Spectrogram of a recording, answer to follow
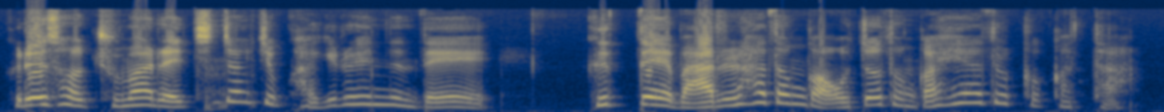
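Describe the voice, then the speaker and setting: A woman narrating a radio drama and voicing the daughter-in-law in a plain, restrained, low-key way. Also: very animated, moderate pace, a little mellow, no echo, studio quality. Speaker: narrator and lead character.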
